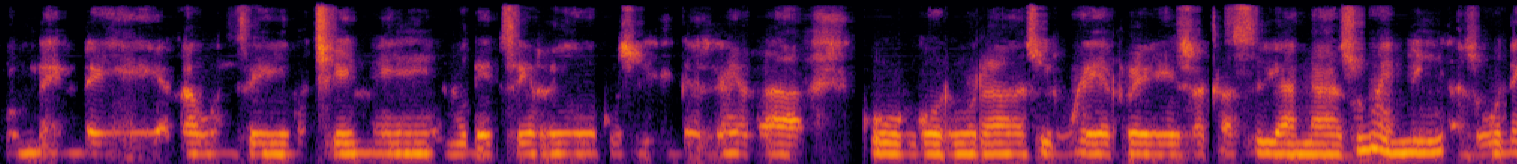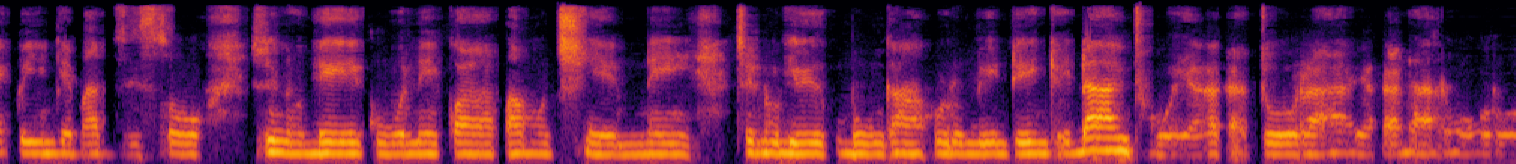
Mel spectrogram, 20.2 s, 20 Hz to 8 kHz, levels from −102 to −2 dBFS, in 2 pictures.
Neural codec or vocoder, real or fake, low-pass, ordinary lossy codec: codec, 24 kHz, 3 kbps, HILCodec; fake; 7.2 kHz; AAC, 32 kbps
